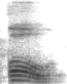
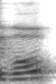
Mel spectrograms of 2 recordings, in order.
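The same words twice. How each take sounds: First: "go" with a gliding vowel, GOH-oo; English "go", the o sliding into a w; correct English pronunciation. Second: "go" with a pure Spanish o; "go" read the Spanish way, plain "o" vowel; spelling pronunciation. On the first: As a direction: say "go" the English way, like "gou". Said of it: "pero se pronuncia go". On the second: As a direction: say "go" as written, short GO with no glide. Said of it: "Se escribe go". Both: Shown as a demonstration.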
